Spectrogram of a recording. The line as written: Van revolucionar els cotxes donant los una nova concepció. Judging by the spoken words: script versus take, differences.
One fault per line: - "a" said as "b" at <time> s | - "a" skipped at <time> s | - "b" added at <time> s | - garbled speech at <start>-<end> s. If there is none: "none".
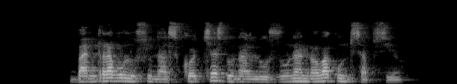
none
